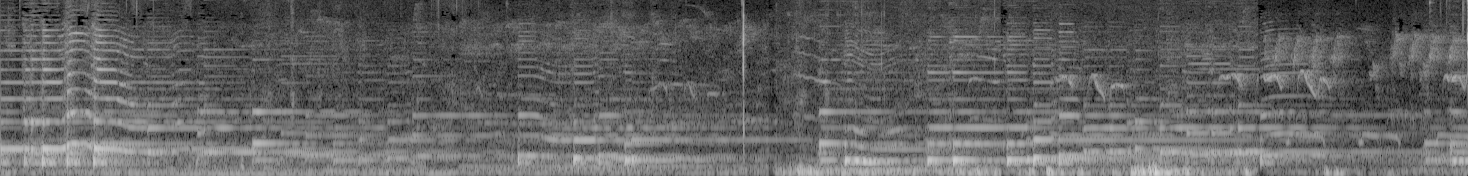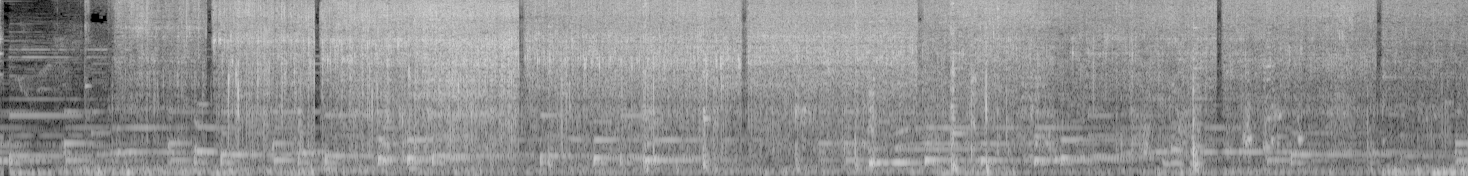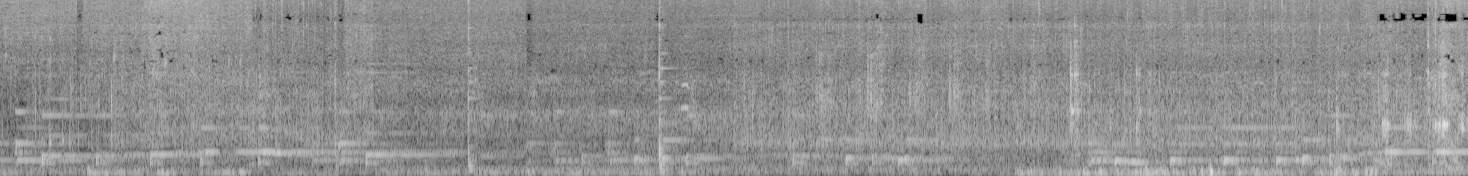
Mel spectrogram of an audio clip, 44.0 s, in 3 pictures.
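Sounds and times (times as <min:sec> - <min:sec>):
gourds sizzling in hot oil: 0:15.8 - 0:44.0.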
